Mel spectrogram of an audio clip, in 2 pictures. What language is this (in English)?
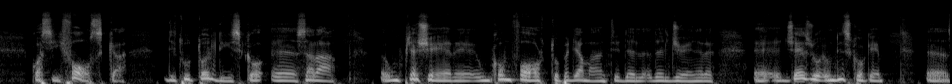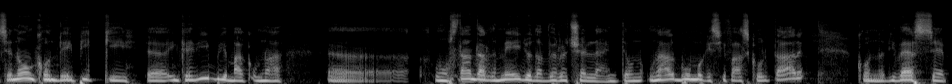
Italian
